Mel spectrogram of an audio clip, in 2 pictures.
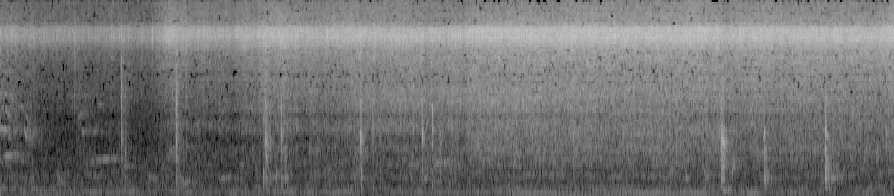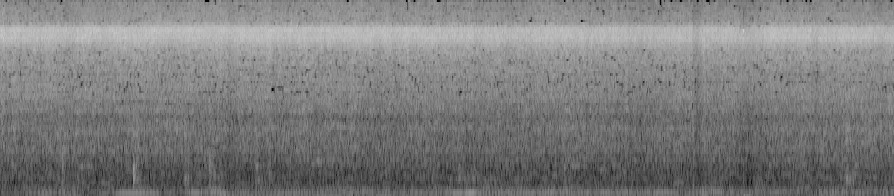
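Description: Vegetables frying in hot mustard oil in a non-stick kadhai, stirred with a wooden spatula that knocks and scrapes now and then. The sizzle swells about three seconds in, as the chopped tomatoes go in, then holds steady.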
